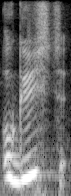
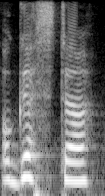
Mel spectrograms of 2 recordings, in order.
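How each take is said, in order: First: The name ends on the t, no final vowel. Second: The name ends with an added 'a' vowel. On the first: "Ça se dit Auguste" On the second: "en anglais c'est Augusta"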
